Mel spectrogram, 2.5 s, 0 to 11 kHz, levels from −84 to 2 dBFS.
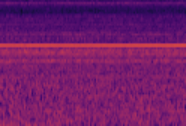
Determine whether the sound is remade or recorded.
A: remade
